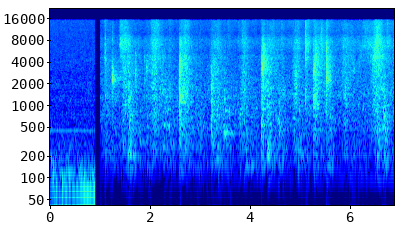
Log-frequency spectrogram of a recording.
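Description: A mop swishes and bumps across a wooden floor.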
